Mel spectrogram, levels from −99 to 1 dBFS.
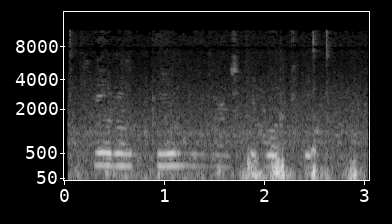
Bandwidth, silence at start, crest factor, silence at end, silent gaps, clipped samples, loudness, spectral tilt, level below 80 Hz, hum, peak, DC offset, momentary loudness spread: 11.5 kHz; 0.05 s; 18 dB; 0.05 s; none; under 0.1%; -27 LUFS; -9.5 dB/octave; -38 dBFS; none; -8 dBFS; under 0.1%; 15 LU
